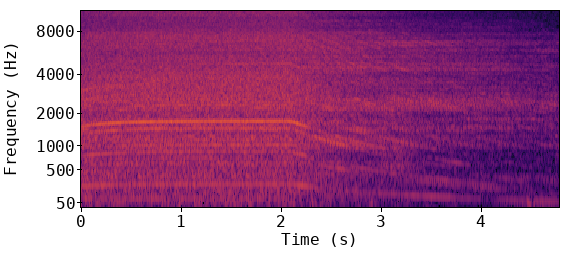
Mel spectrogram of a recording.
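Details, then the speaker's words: Refurbished Electrolux Z504 vacuum cleaner; smooth, steady high whine with no roughness, then an even falling pitch as it coasts down; the motor no longer sounds gruff and sounds very nice, normal. "as you can hear it sounds very very nice"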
